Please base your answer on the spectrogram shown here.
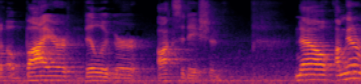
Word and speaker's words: Villiger: Bayer villager, not villager. People have been playing a little too much Minecraft, I suppose. Um, what's called the Bayer Villiger oxidation and basically we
